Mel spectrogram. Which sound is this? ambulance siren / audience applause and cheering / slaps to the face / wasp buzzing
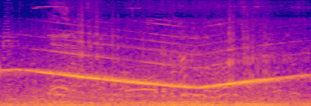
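ambulance siren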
